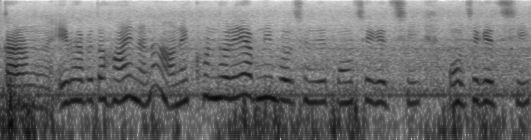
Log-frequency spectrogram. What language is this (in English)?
Bangla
